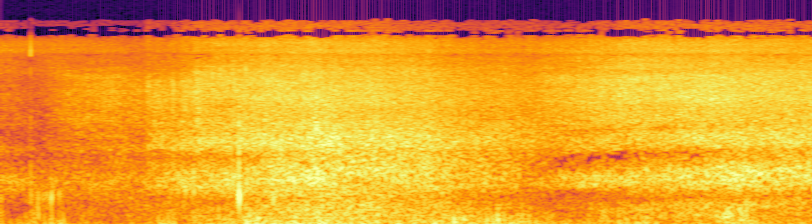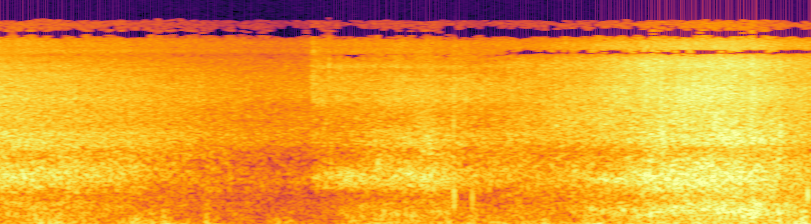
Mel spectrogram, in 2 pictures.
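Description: Ocean surf breaking on the beach, swelling and falling back about three times, with wind buffeting the microphone.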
